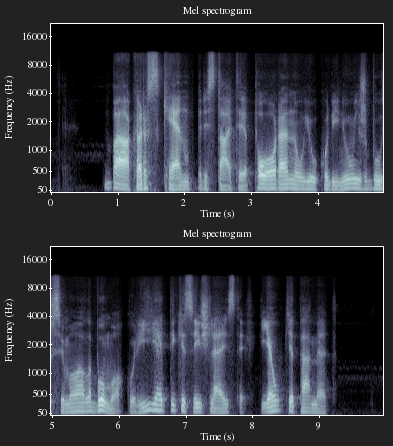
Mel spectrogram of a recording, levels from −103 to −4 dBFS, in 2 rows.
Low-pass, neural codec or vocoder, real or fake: 10.8 kHz; codec, 16 kHz in and 24 kHz out, 0.6 kbps, FocalCodec, streaming, 4096 codes; fake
